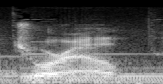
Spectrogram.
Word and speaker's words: Gerald: we got me uh it's spelled gerald but he said it was pronounced like superman's dad so jor-el and shepherd they're about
